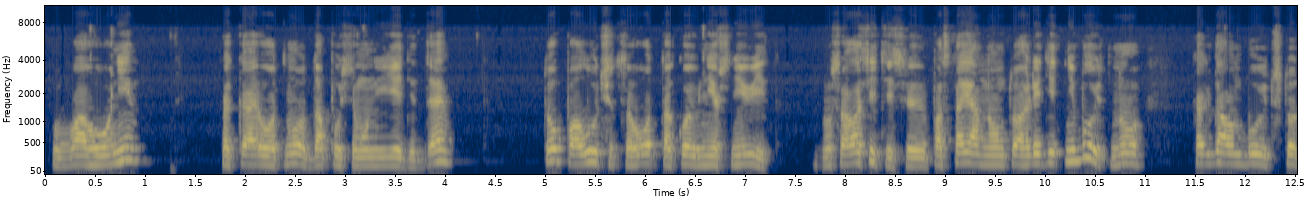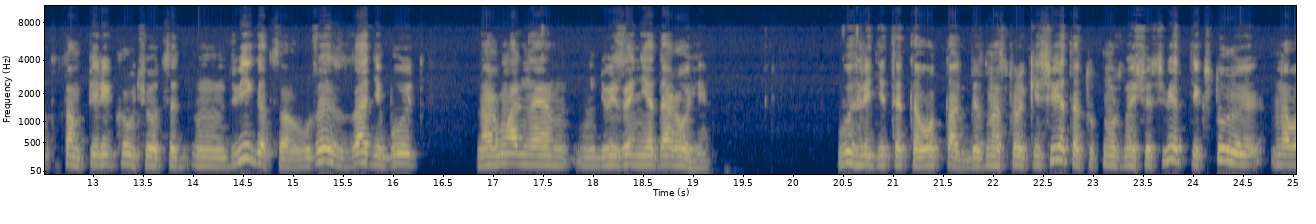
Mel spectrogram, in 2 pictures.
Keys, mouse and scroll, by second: 3.5-6.8 shift+middle drag, 12.3-17.9 middle drag.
